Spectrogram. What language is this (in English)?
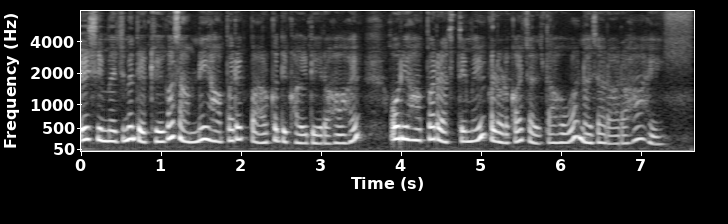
Hindi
